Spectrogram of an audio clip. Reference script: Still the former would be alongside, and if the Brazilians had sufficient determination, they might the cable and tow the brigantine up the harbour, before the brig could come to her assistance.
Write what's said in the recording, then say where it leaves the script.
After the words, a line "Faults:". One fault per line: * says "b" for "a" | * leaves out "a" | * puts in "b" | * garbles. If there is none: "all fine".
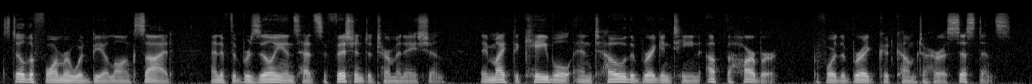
Still the former would be alongside, and if the Brazilians had sufficient determination, they might the cable and tow the brigantine up the harbour, before the brig could come to her assistance.
Faults:
all fine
